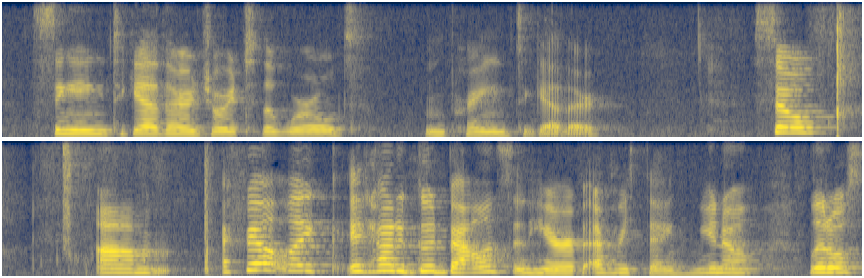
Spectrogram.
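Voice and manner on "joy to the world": normal talking voice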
